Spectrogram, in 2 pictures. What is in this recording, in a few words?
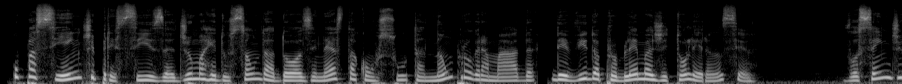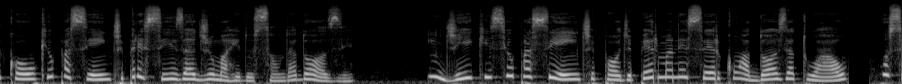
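Brazilian Portuguese IVR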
